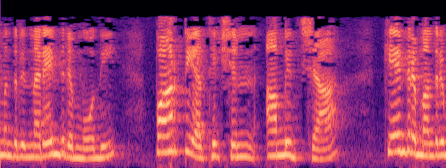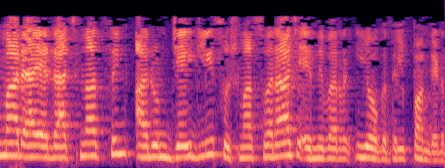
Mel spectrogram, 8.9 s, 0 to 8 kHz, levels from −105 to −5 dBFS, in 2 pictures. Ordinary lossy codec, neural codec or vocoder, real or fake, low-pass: MP3, 24 kbps; none; real; 7.2 kHz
